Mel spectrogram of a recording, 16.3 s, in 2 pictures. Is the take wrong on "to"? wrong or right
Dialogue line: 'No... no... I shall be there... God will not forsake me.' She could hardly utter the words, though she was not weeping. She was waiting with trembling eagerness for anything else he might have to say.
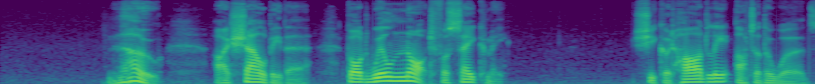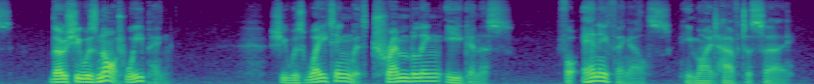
right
